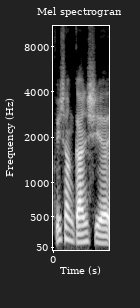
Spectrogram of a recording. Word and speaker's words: 非常感谢: So, 非常感谢 is how you say it.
